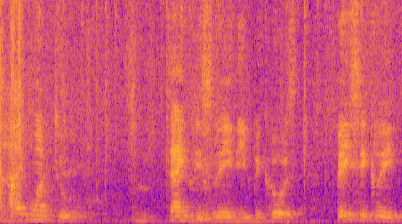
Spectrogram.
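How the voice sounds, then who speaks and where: A man talks at a moderate pace in a fairly high pitch, with ordinary pitch variation. Background noise is noticeable and the room echo is audible. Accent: Belgian. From Belgium. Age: 80s+. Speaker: war veteran and speaker. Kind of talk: speech at a veterans event.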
